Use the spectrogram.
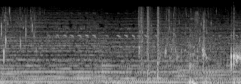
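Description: Thick, dark brown mud sludge squishes and drips in a few wet, sticky pulses over a steady tonal drone in the background.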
